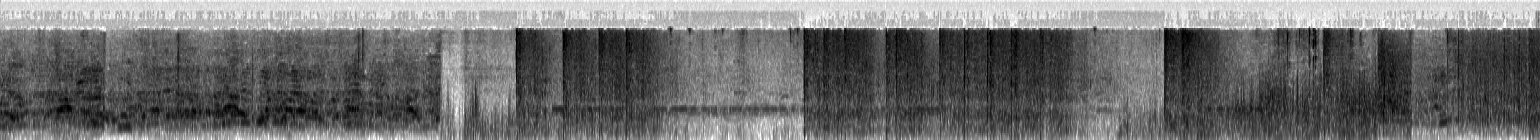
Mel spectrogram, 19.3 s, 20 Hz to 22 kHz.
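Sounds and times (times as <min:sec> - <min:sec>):
riot crowd shouting: 0:00.0 - 0:05.6, 0:06.6 - 0:14.0, 0:17.2 - 0:19.2
police stun grenades exploding to disperse a protest: 0:06.4 - 0:08.6, 0:10.0 - 0:13.7, 0:14.5 - 0:19.2
fireworks fired at police during a riot: 0:06.4 - 0:08.7, 0:10.0 - 0:19.2.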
